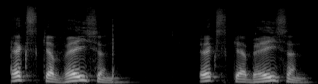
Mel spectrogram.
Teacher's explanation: So you have to make your sound louder at vation. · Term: stress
